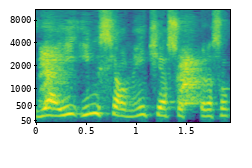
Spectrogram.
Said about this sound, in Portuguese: Vocês me desculpem, esse é meu cachorro aqui, tentando participar da conversa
